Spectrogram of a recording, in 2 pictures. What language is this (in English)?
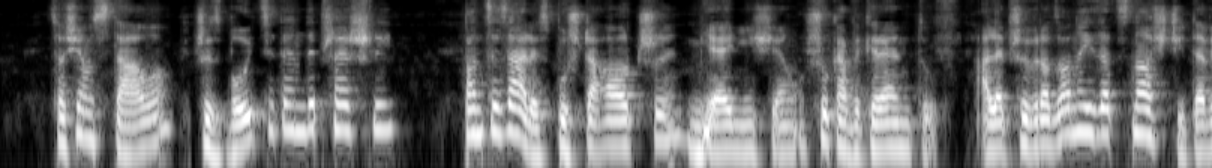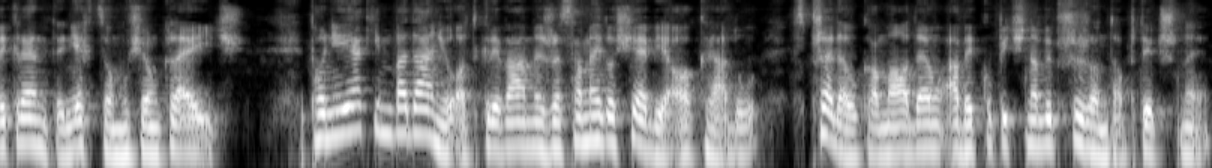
Polish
